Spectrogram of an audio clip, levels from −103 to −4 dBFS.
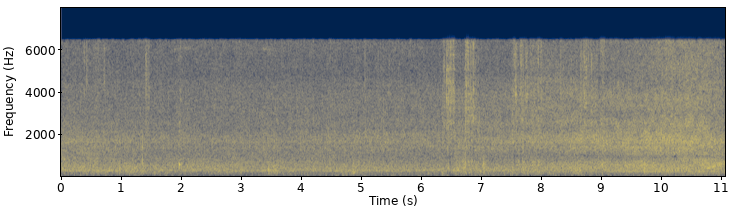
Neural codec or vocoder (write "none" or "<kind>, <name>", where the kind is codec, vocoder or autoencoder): none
